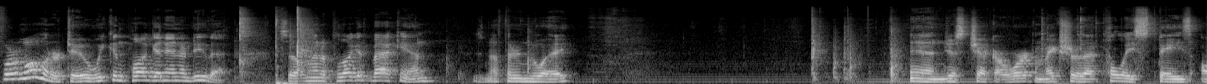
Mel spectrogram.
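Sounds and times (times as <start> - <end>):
sharp clicks and knocks: 2.4 - 3.6, 10.3 - 11.3.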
